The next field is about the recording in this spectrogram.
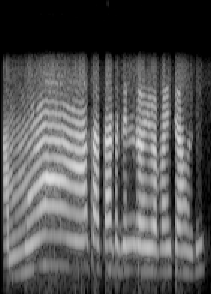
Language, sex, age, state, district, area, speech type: Odia, female, 60+, Odisha, Angul, rural, conversation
